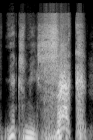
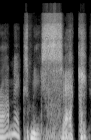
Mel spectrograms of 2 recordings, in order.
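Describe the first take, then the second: First: Very slow, loud revulsion punching SICK; emphatic mock disgust. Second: Drawn-out, higher-pitched revulsion; mock disgust. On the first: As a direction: spit out SICK loudly after dragging the words. Repeats disgust more forcefully. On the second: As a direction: slowly savour the disgust. Mock disgust at Irish nationalist.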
